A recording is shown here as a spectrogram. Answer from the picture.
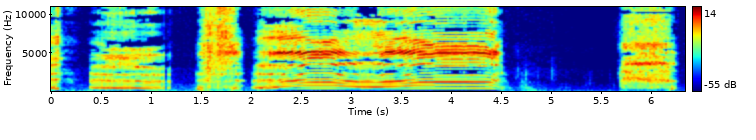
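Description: A man crying theatrically: short sobbing sounds, then one long high wail of about two and a half seconds that dips and rises in pitch, then a sharp noisy breath near the end.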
